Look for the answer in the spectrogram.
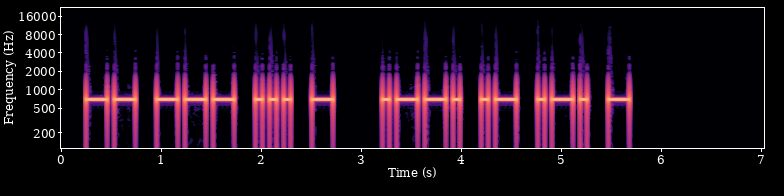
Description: Morse code, heard as a keyed tone, about 17 wpm, 700 Hz. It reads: MOST PART
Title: Sets of 4 Words 17wpm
